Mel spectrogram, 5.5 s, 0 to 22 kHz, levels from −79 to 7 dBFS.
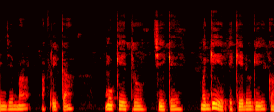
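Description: Throughout, s sounds turn gritty and lispy, likely from HE-AAC compression. A spectrogram shows treble copied upward from lower bands, ending sharply at 14.9 kHz.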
